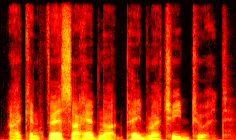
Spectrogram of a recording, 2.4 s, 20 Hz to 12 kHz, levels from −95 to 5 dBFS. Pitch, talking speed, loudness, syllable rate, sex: 125 Hz, 255 wpm, -16 LUFS, 5.1 syllables/s, male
